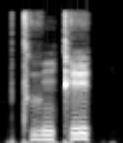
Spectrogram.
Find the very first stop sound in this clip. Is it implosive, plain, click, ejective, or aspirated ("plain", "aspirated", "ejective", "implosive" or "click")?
aspirated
